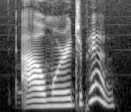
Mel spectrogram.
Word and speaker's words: Aomori: Aomori in Japan. Aomori, Japan.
